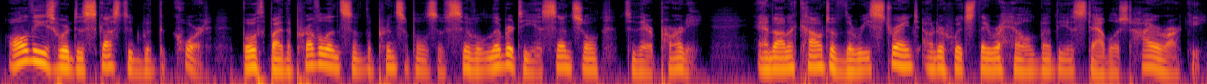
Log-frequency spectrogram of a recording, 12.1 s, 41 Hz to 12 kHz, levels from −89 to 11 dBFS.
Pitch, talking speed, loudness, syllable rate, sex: 120 Hz, 180 wpm, -20 LUFS, 5.5 syllables/s, male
